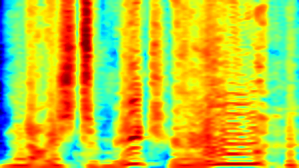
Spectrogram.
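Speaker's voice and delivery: very loud, very slow, gruff hunchback voice. Retelling how dad, pretending to be a hunchback, greeted a boy: gruff hunchback voice. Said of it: "a really gruffly voice".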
